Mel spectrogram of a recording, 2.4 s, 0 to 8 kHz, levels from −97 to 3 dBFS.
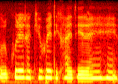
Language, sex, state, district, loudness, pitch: Hindi, female, Chhattisgarh, Bastar, -12 LUFS, 230 Hz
